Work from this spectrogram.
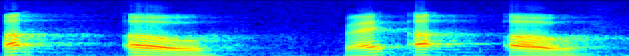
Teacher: There's a break there. There's a break there in the vowel sound. And that's the hamza.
